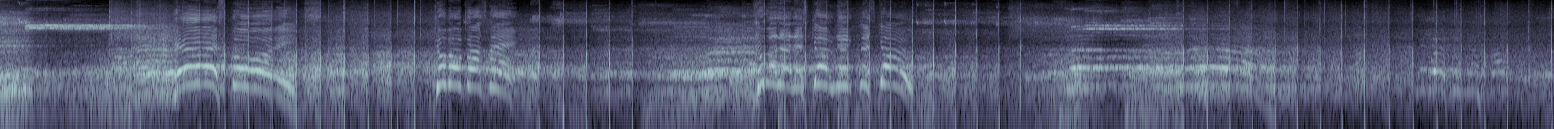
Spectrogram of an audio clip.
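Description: A basketball bounces repeatedly on the court.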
